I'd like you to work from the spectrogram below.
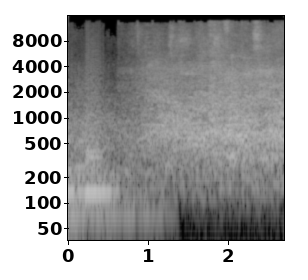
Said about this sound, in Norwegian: Men dette er lyden av glede og forventningssus. I går samla lokalpolitikere og næringsliv seg til konferanse i samband med åpning av Kvivsvegen.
